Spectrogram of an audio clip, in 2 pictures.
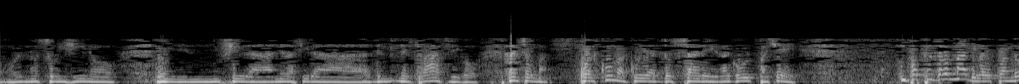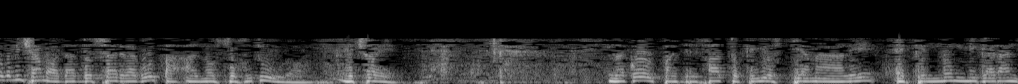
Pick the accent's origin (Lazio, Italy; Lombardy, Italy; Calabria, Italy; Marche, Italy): Lazio, Italy; Rome; e io come romano non me l'asciugo con semplicemente tanto sono passati tanti secoli.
